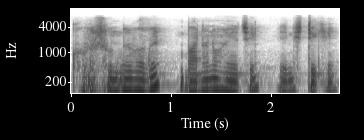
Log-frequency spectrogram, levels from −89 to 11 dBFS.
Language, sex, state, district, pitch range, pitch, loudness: Bengali, male, West Bengal, Paschim Medinipur, 105-125 Hz, 115 Hz, -15 LUFS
